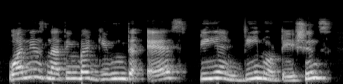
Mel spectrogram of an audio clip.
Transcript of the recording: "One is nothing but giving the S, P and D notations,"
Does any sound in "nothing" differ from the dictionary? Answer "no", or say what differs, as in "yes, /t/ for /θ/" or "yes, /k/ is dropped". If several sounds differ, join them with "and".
yes, /t/ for /θ/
